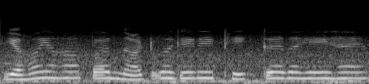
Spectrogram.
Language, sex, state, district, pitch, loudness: Hindi, female, Maharashtra, Gondia, 230 Hz, -16 LUFS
